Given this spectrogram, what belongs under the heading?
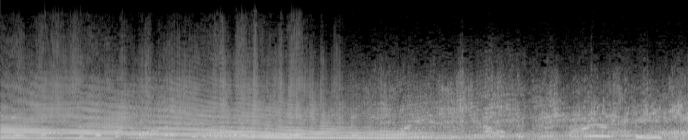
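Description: An aerobatic propeller airplane at an airshow drones loudly and steadily, its engine pitch sliding as it climbs and rolls, while an announcer talks over the sound.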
